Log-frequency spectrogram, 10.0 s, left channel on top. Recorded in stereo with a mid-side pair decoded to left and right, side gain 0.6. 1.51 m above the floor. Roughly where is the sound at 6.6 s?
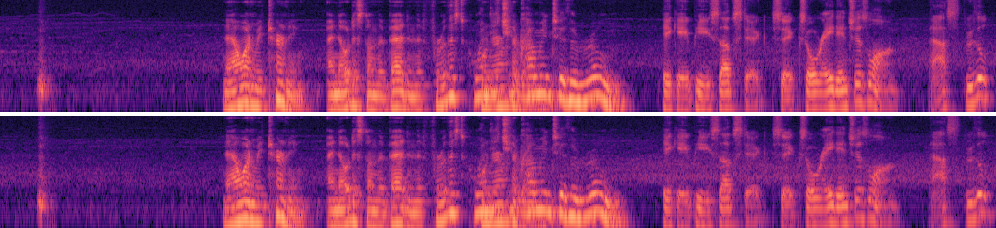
Ahead left.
